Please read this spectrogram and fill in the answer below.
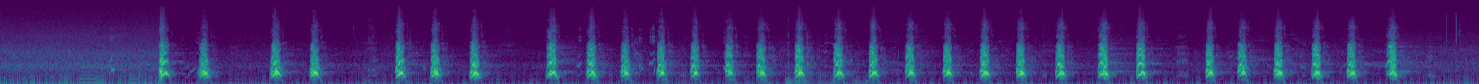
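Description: A dog barking repeatedly, about thirty short barks at roughly two a second, starting a couple of seconds in with a few brief pauses.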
